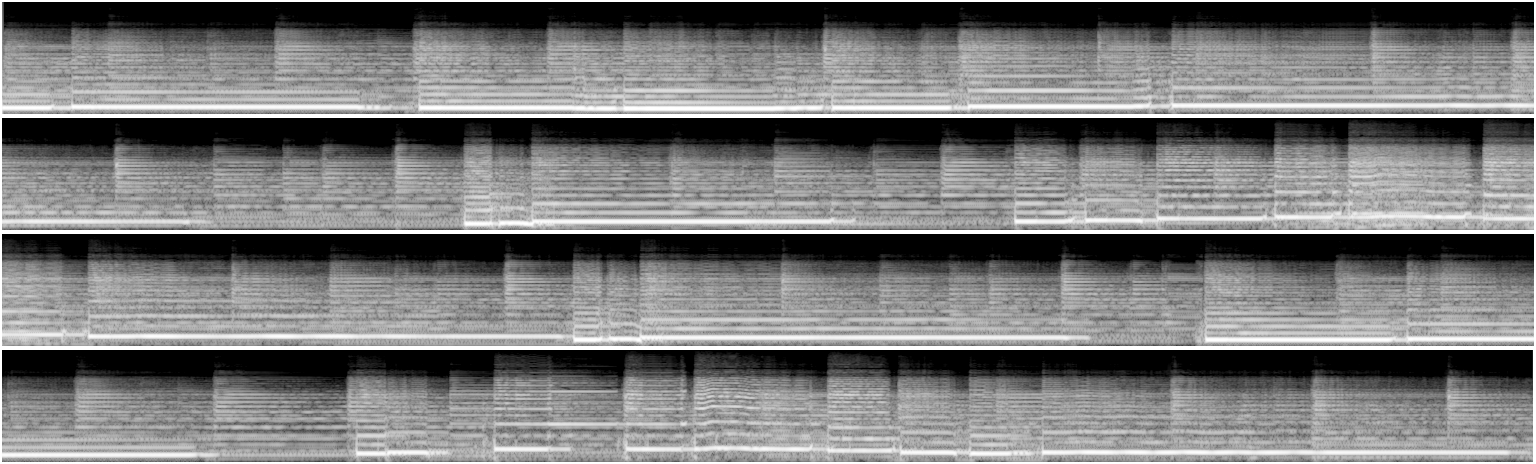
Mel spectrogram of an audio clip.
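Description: PRS SE DGT electric guitar with twin humbuckers, played through an overdrive pedal, reverb and slapback echo into a tube amp. It plays a melodic lead of long sustained notes, some slid or bent into, with vibrato on held notes about halfway through and again near the end.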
